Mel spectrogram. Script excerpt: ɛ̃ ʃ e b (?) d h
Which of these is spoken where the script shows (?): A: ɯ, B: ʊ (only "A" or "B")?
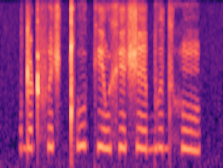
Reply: A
